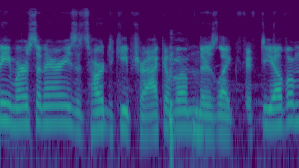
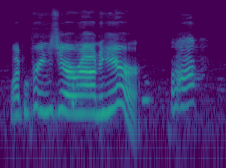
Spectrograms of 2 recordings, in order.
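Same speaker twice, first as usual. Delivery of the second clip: parrot voice, much higher; 12 semitones higher than usual. A player greets a bird in a role-play scene, parrot-like voice. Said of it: "try not to do it as a parrot".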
